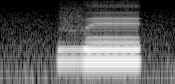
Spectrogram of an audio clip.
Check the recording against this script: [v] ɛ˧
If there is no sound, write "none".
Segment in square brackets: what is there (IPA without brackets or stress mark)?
v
